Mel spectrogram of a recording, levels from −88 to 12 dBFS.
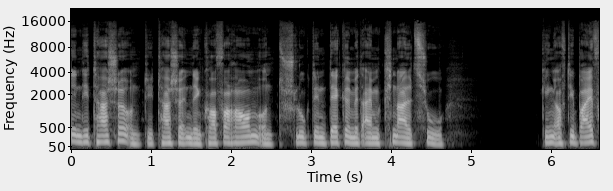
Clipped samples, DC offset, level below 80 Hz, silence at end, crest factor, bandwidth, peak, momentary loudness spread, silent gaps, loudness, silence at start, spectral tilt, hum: under 0.1%; under 0.1%; -62 dBFS; 0 s; 20 dB; 15.5 kHz; 0 dBFS; 8 LU; 5.18-5.80 s; -20 LUFS; 0 s; -5 dB/octave; none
